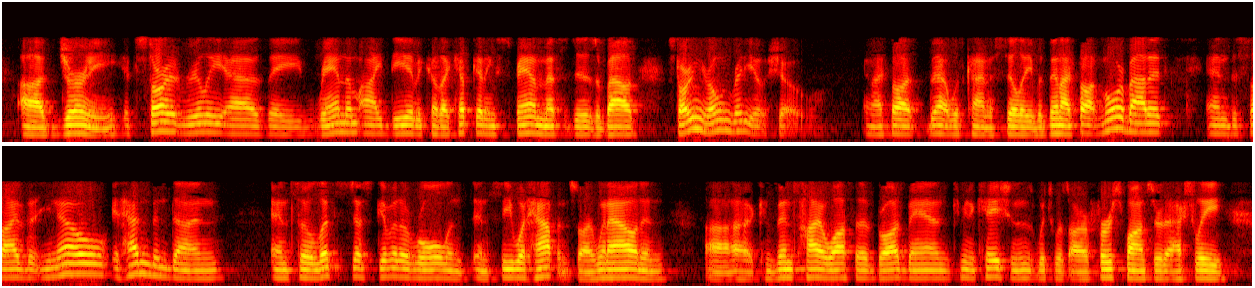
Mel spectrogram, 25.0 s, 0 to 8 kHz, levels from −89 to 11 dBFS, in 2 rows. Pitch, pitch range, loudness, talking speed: 120 Hz, 115-130 Hz, -22 LUFS, 180 wpm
